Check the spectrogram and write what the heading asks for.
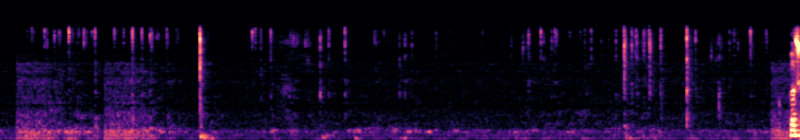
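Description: Typing on a computer keyboard: quick, irregular keystroke clicks, with one louder click about two and a half seconds in.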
